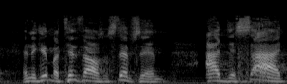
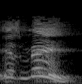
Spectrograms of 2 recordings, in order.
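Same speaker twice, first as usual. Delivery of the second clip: high-pitched woman; 8 semitones higher than usual. Retold or imitated. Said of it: "this high-pitched voice".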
